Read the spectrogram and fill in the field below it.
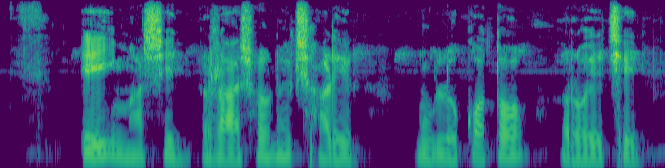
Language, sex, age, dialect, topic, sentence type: Bengali, male, 25-30, Rajbangshi, agriculture, question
